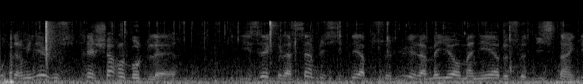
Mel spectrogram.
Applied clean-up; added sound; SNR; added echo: none; Fire; -4 dB; none.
